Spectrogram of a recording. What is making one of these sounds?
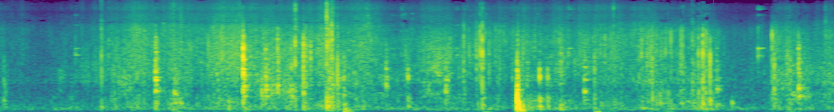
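Wood and bark crackle and scrape as a worker handles a tree trunk.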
